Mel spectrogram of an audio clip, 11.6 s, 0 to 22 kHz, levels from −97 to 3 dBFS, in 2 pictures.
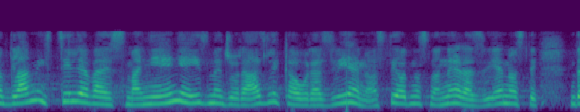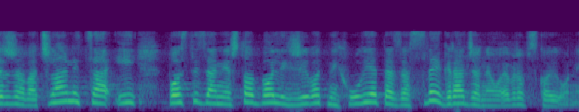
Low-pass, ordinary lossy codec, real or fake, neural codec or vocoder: none; none; real; none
